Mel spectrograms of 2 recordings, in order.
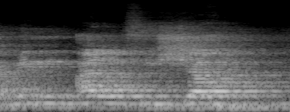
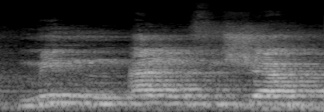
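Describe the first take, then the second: The two takes are said the same way.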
